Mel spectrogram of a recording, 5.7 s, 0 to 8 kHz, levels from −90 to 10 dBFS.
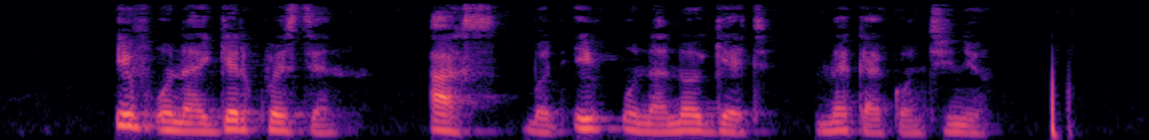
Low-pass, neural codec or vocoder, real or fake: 7.2 kHz; none; real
